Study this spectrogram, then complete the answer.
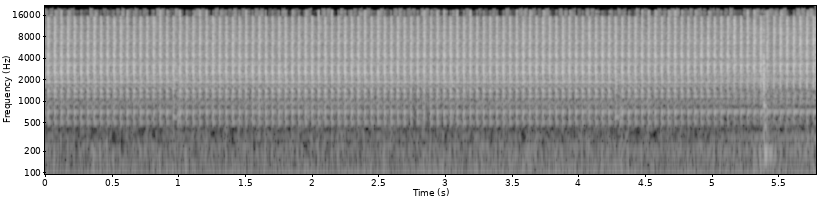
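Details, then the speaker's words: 1979 Chevy G20 van, sat 35 years, electric fuel pump hooked up with the tank switch grounded: fast, even ticking about four per second, light and hollow; pump runs dry drawing no fuel, suspected clogged line or tank switch valve. "Really pumping nothing. So there's a clogged fuel line, or that tank switch is clogged up and not letting the gas come through it. But you do hear it click. That's the fuel pump."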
